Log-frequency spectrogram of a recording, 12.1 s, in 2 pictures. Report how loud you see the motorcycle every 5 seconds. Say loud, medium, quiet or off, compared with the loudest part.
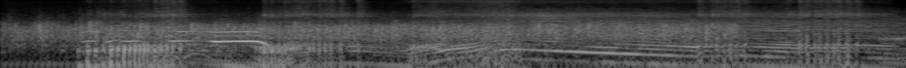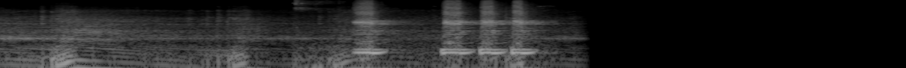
loud, medium, off.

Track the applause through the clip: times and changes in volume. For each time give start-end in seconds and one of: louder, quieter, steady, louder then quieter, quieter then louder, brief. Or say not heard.
0.0-5.0 steady.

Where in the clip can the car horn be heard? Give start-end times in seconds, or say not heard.
8.0-9.8.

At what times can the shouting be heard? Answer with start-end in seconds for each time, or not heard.
0.5-1.8.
